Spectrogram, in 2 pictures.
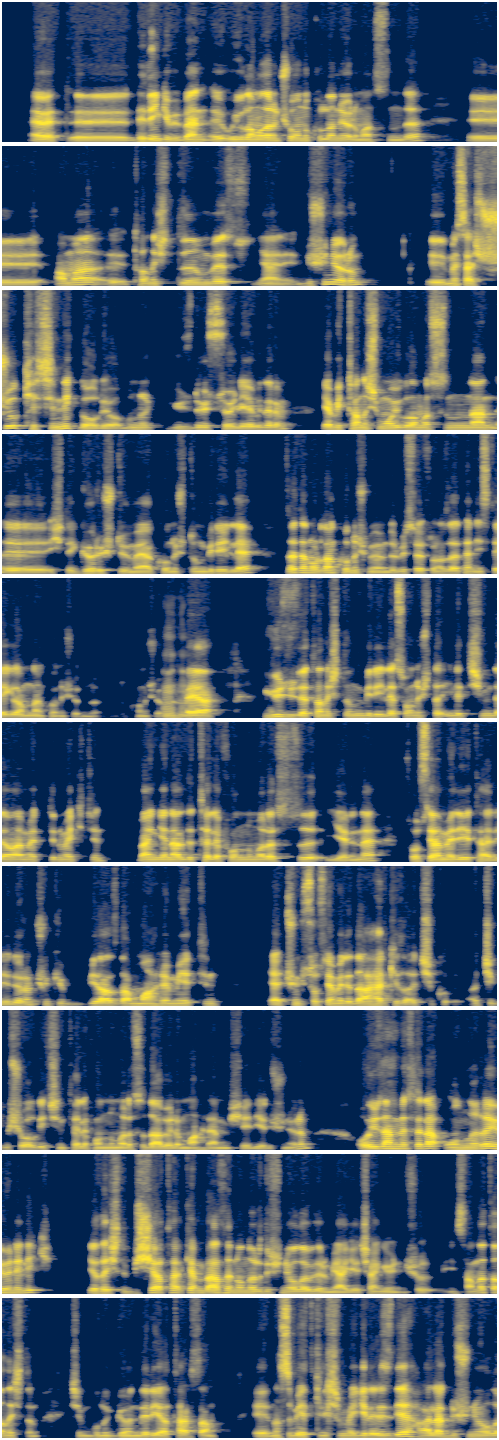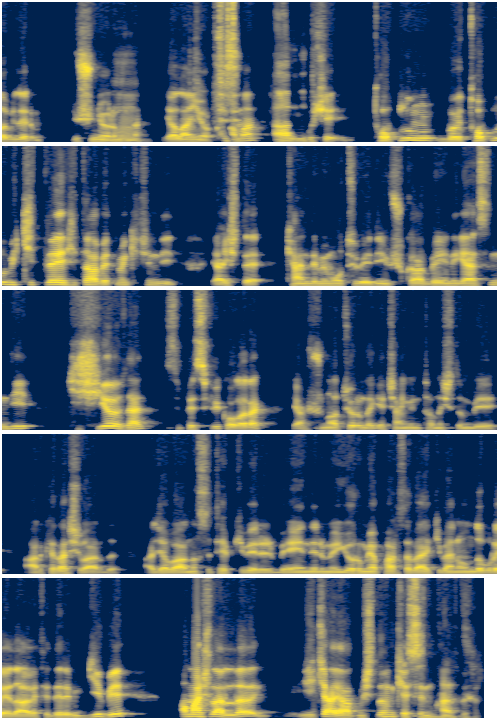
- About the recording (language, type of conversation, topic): Turkish, podcast, Sosyal medyada gösterdiğin imaj ile gerçekteki sen arasında fark var mı?
- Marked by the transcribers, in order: laughing while speaking: "vardır"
